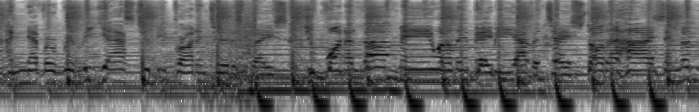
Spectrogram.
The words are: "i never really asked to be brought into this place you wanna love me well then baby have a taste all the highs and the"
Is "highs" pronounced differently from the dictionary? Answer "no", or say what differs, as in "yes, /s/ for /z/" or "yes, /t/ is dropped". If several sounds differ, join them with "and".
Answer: no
